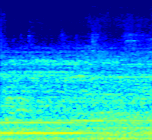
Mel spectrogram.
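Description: Steady drone of a self-propelled crop sprayer's engine heard from inside its closed cab.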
